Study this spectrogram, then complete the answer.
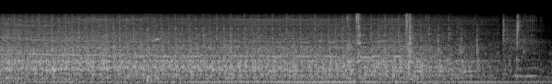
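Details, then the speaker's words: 1995 EZGO Workhorse golf cart engine after sitting all winter, starting and idling with a steady, even low hum and no misses or knocks after the old fuel line and paper fuel filter were replaced and the fuel pump primed. "let's see if this puppy will start up so it seems to be running"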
